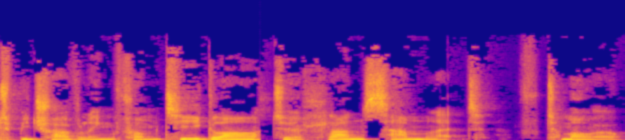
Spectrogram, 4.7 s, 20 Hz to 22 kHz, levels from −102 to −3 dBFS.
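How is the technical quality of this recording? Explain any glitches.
The recording is degraded throughout and has one brief glitch.

Generation loss, throughout: swirly, hollow, smeared speech with blurred attacks and nothing above 16.4 kHz, likely from about seven successive MP3 encodes near 64 kbit/s.

CD skip at 1.96 s: the laser jumps tracks, giving a tick and a mute of a few milliseconds before playback resumes from elsewhere on the disc.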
